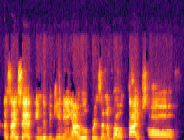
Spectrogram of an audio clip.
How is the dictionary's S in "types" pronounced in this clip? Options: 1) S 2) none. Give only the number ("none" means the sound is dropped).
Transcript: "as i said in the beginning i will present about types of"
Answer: 1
